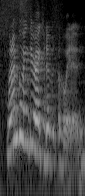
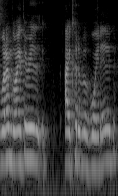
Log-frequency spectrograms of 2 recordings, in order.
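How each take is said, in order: First: Higher, choked-up pitch after crying; teary retake. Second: Said in the usual way. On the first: Real, not acted. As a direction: say it again with tears in the voice. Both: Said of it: "why am I crying already".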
